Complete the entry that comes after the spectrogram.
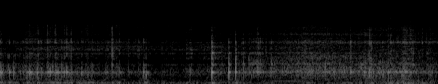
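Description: Fingernails scratch and tap with both hands across the hollow lid of a carved, varnished wooden box. A dry, bristly scraping runs throughout, broken by a few sharp, quickly fading taps, over a faint steady hum near 560 Hz.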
